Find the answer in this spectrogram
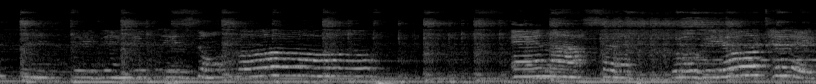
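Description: A young girl singing along to a karaoke backing track. Her sung phrases come and go over steady low backing notes.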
